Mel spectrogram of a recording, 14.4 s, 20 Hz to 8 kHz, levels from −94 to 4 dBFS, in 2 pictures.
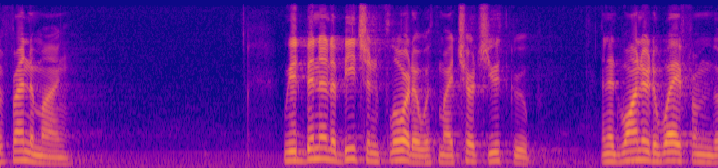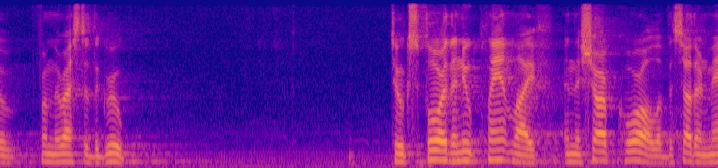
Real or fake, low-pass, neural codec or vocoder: real; 7.2 kHz; none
